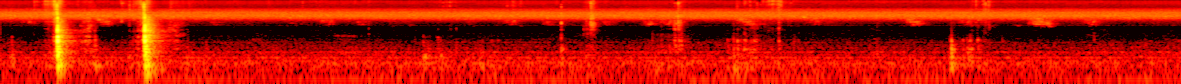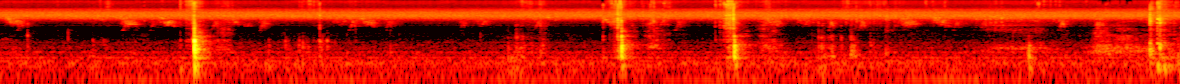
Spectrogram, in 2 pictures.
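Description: A knife chops cucumber on a cutting board in a home kitchen, a few sharp, scattered knocks spaced seconds apart over a quiet background with a faint steady hiss.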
